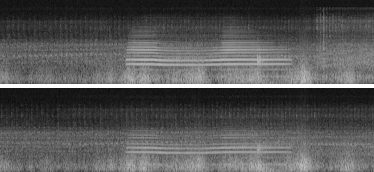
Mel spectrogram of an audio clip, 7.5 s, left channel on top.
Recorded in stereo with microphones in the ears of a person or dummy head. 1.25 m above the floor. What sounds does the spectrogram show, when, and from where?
2.5 s a trumpet: 65° left (ahead or behind)
5.1 s a thud: 80° left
